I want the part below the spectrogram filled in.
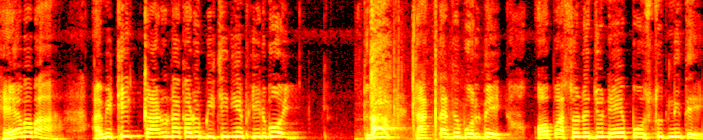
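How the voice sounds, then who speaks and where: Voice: mid-range voice, brisk, a little mellow, faint music behind, close to an everyday voice. A performer voicing an anxious, pleading elderly village father in a comedy cartoon dub. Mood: resolute.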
